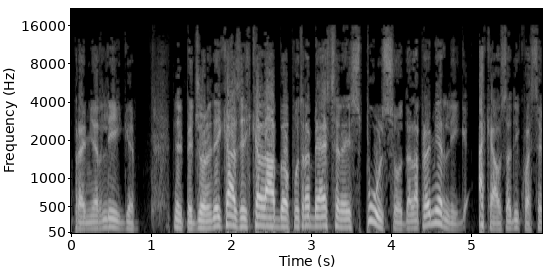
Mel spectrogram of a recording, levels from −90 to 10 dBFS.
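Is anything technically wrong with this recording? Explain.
No, nothing technically wrong can be heard here.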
